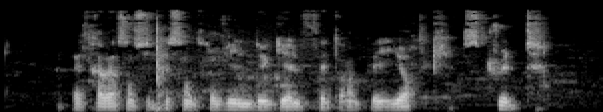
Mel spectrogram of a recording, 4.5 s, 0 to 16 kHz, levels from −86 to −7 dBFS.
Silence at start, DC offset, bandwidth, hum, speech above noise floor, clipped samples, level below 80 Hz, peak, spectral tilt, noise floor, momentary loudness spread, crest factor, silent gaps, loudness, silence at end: 0.55 s; under 0.1%; 11.5 kHz; none; 32 dB; under 0.1%; -62 dBFS; -8 dBFS; -3.5 dB/octave; -61 dBFS; 7 LU; 22 dB; none; -29 LUFS; 0.4 s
